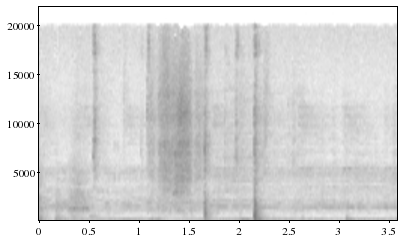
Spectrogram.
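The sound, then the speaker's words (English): Pen scratching on paper as notes are written during a tabletop role-playing game session: a steady, fairly loud scratchy rubbing with a few sharper strokes mixed in, continuing throughout. “I'm in the process of writing it down, but I will come back to that.”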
